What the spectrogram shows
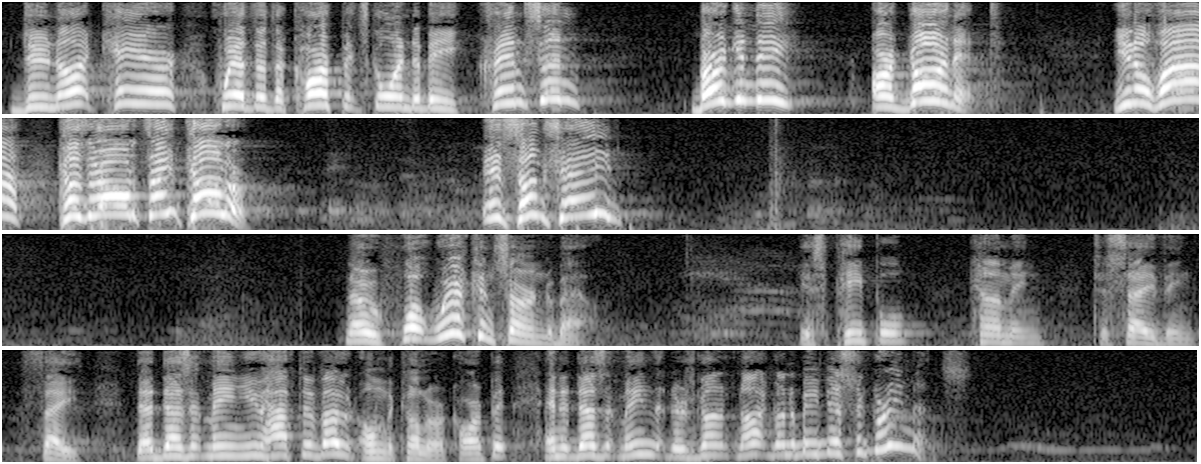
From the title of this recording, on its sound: Sunday Morning Service at Liberty Baptist Church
